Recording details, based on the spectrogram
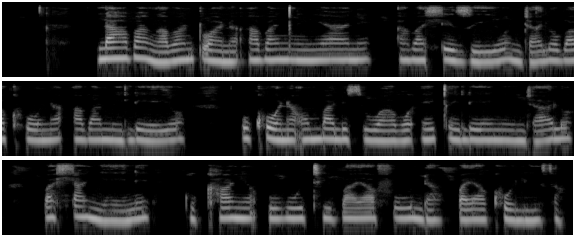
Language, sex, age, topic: North Ndebele, female, 18-24, health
